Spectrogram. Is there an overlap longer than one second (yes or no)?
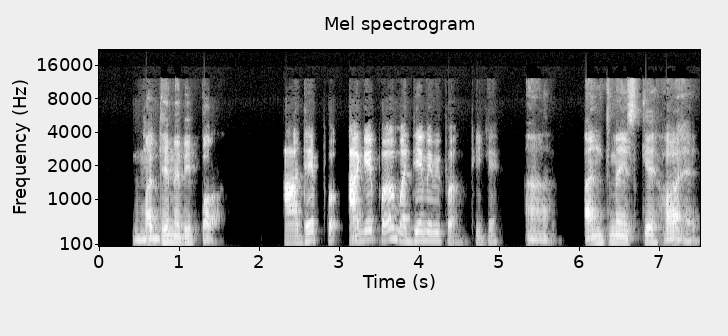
no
